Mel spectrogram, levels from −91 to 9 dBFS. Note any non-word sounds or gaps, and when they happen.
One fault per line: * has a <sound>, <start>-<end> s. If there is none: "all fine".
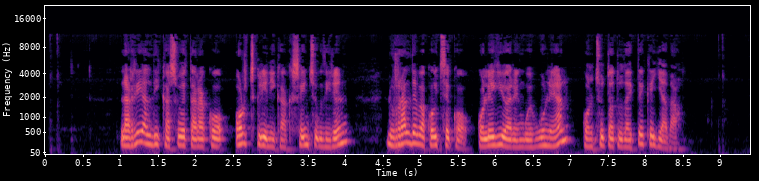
all fine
